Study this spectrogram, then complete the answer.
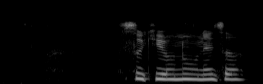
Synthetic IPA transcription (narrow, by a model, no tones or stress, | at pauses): sukʰiɦunuɦunet͡sʰʌ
